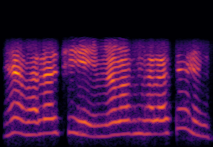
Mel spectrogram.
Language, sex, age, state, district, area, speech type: Bengali, female, 18-30, West Bengal, Murshidabad, rural, conversation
